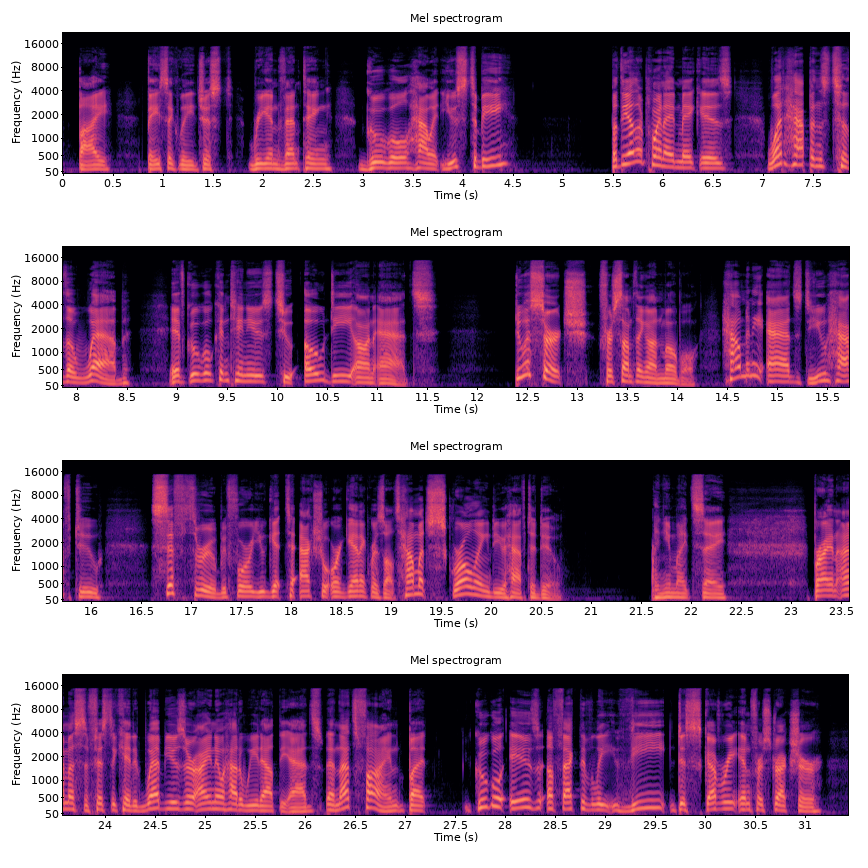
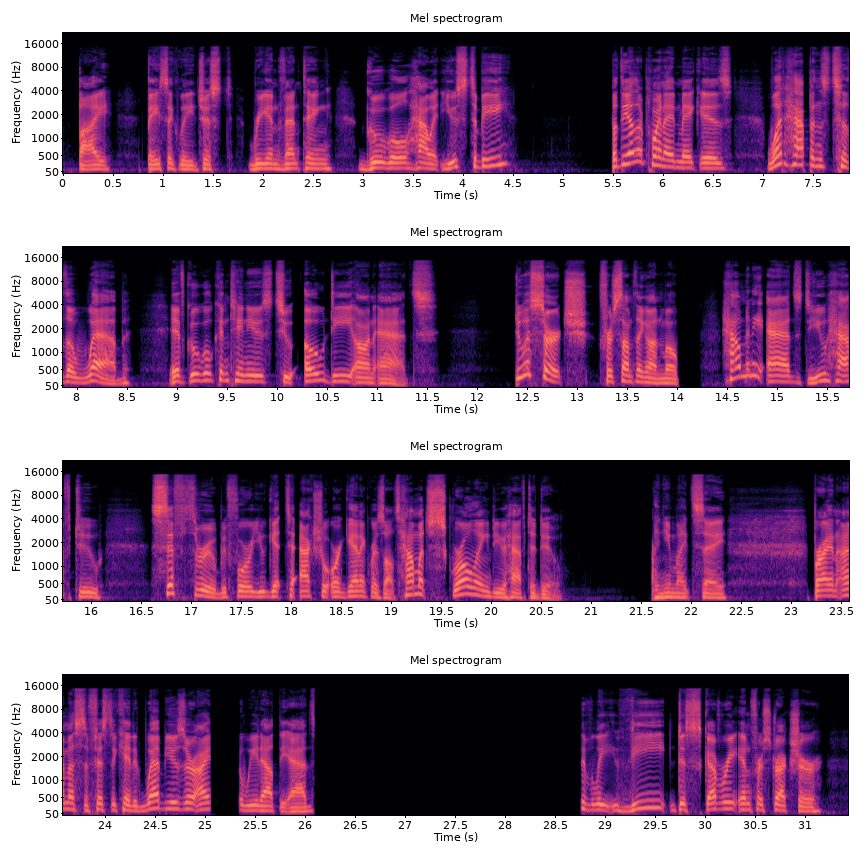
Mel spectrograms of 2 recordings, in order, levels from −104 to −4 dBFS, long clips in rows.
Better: first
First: none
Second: audio cutting out; at 14 s, at 25 s and at 26 s for 2.5 s

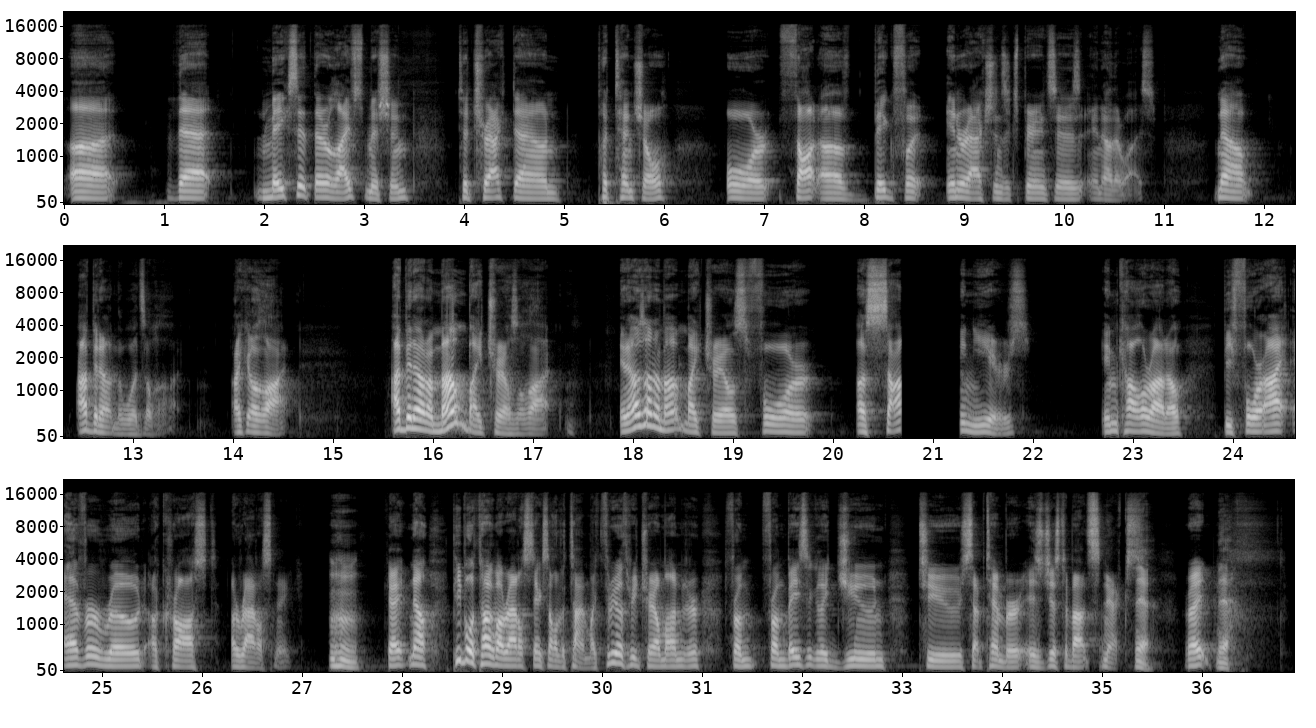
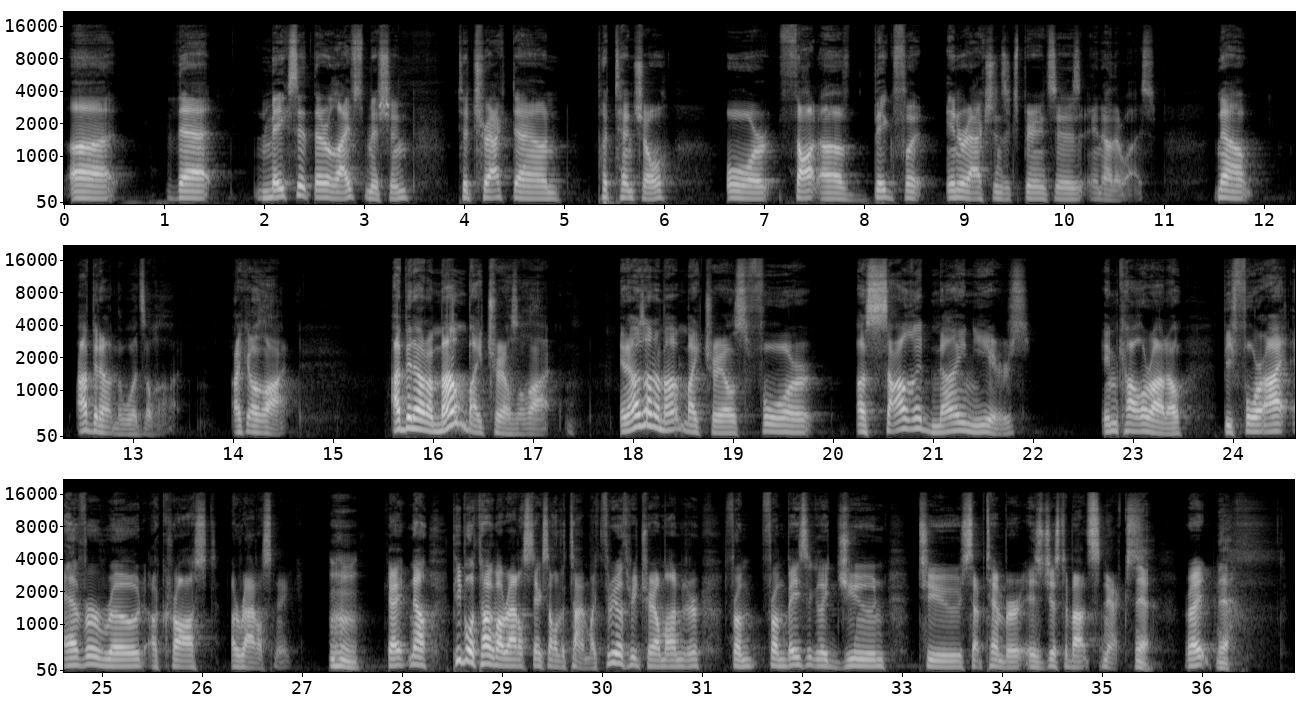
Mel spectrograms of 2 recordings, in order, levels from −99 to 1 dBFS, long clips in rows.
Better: second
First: audio cutting out; at 21 s for 0.5 s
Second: none

